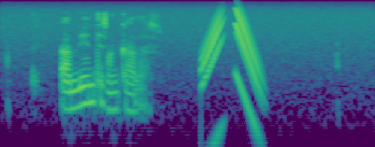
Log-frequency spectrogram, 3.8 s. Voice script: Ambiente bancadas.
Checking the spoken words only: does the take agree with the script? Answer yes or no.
yes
